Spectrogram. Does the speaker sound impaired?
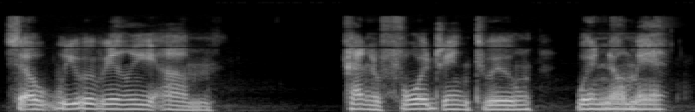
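Yes: spinal muscular atrophy type 2; from birth, slightly progressive since 20s, arms less mobile, power chair from 12, sensation unaffected; on oral breakthrough medication strengthening motor neurons; hard time talking before medication, breathing, speaking, singing now stronger.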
